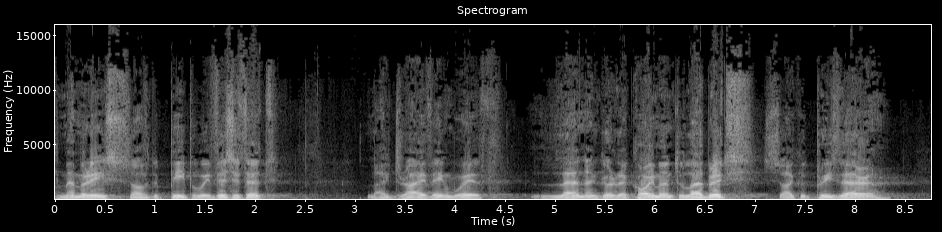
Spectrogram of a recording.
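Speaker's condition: Parkinson's disease; diagnosed 5 years ago

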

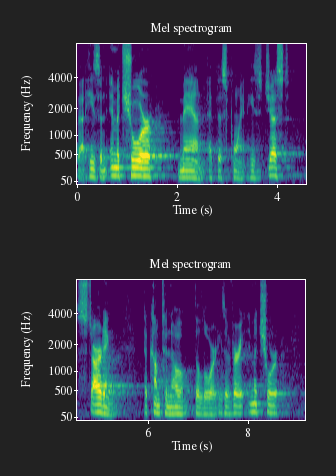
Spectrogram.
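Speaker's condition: No condition

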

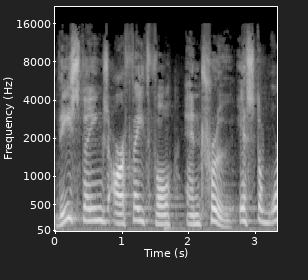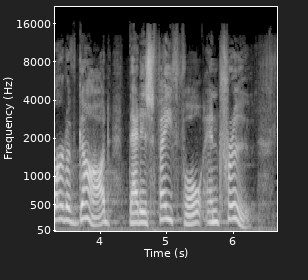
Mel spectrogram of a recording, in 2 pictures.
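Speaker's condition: No condition

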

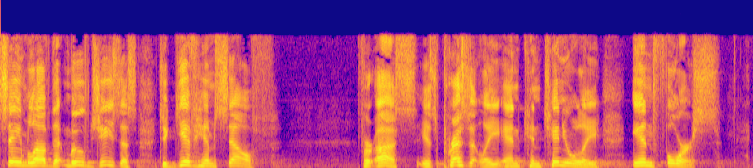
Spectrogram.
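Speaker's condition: No condition

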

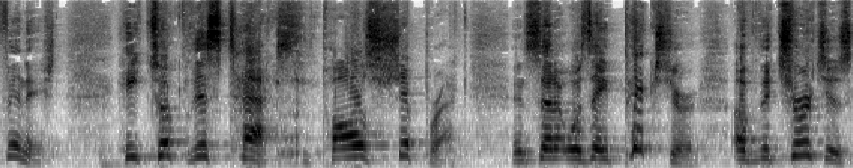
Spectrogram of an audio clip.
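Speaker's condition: No condition

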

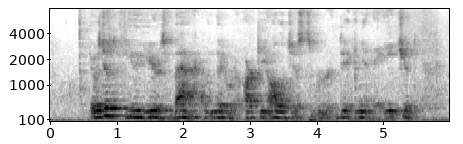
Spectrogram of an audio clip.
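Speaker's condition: Voice disorder; not contagious

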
